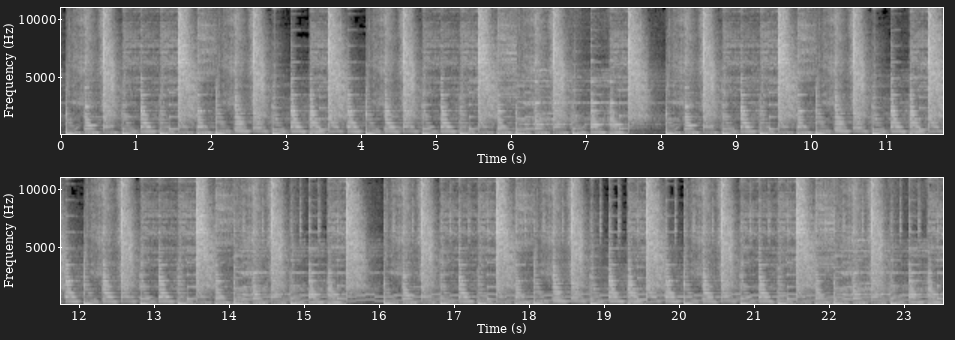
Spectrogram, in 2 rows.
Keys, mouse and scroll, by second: 7.1 KP_1, 8.7-9.2 scroll up 2, 9.2-10.2 scroll down 4, 10.2-11.2 scroll up 1, 11.2-14.4 shift+middle drag, 14.8 g.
